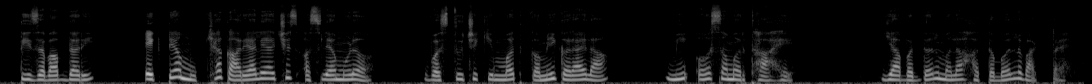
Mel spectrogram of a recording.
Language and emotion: Marathi, sad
